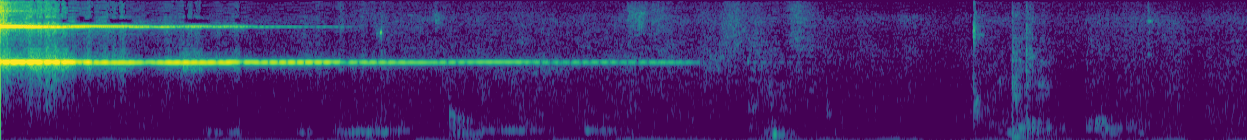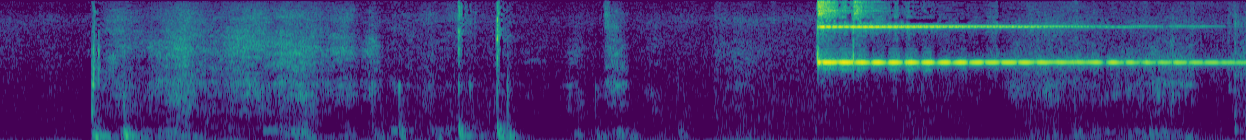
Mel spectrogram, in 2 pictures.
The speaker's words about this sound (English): And then we'll just take some time. I'm going to ring a chime. And just go into a place where you can really see what's happening in you.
